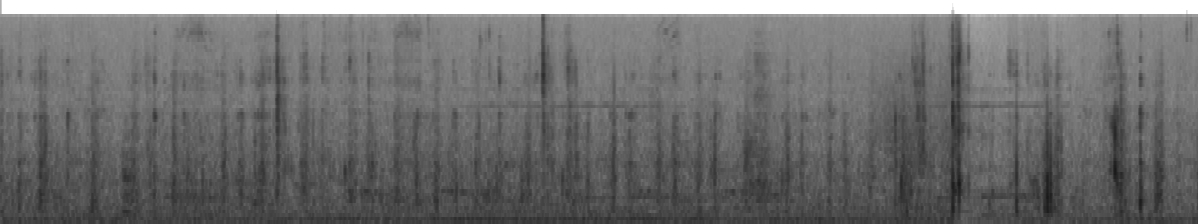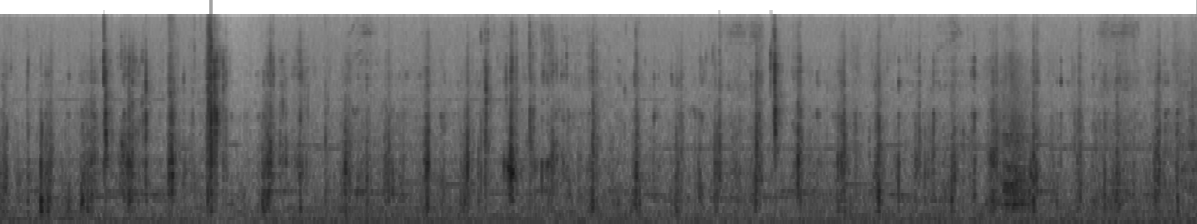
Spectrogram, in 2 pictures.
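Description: Close-up chewing and biting of raw vegetables and rice: irregular crisp crunches and wet mouth clicks, with a few louder sharp crunches around the middle.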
